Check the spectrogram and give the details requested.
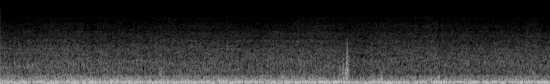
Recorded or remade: recorded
